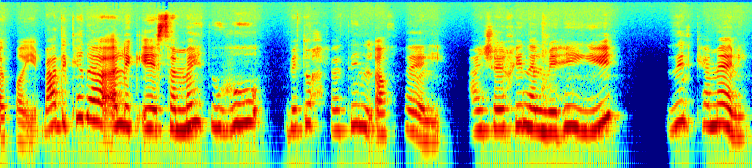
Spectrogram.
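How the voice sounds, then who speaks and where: A woman's voice: high-pitched, darkish tone, muffled recording. A woman with an Egyptian accent teaching a Quran recitation lesson to female students. She poses rhetorical questions, answers them herself, and often hesitates and restarts. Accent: Egyptian Arabic.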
